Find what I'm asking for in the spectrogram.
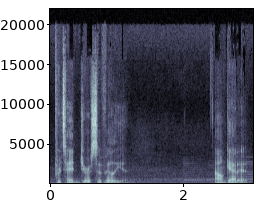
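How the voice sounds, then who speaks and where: This intimate audio roleplay features a man as a flirty supervillain, his low, darkish voice kept at a level tone. He teases the listener with cocky curiosity, speaking casually and pausing playfully, while music plays clearly behind him.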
